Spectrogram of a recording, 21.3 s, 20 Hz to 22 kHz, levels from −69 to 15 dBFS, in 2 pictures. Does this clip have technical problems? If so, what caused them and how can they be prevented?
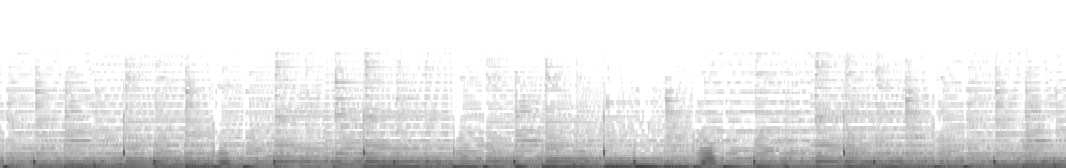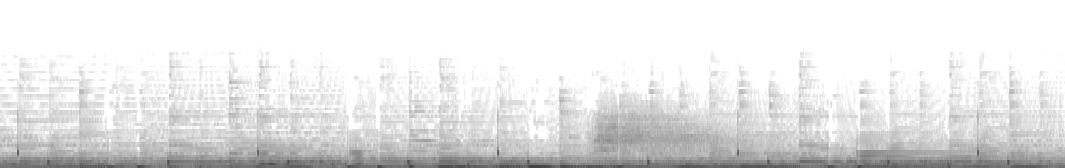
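Yes. Clock drift buffer slips are heard as a regular click at a steady interval of about 3.08 s, running from 2.95 s to 18.35 s, roughly seven in all. The likely cause is two devices on independent clocks differing by around 50 ppm, so the buffer between them slowly fills or drains until a handful of samples is dropped or repeated, which produces each click. To prevent it, lock all devices to a single word clock or use asynchronous sample-rate conversion between them.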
